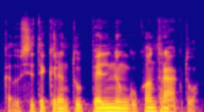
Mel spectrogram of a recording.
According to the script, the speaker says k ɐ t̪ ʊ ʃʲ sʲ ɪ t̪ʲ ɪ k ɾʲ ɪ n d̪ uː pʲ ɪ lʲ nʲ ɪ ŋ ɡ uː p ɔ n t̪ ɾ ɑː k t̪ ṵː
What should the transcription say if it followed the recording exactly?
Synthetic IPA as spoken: k ɐ t̪ ʊ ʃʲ sʲ ɪ t̪ʲ ɪ k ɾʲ ɪ n t̪ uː pʲ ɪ lʲ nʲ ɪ ŋ ɡ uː k ɔ n t̪ ɾ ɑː k t̪ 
